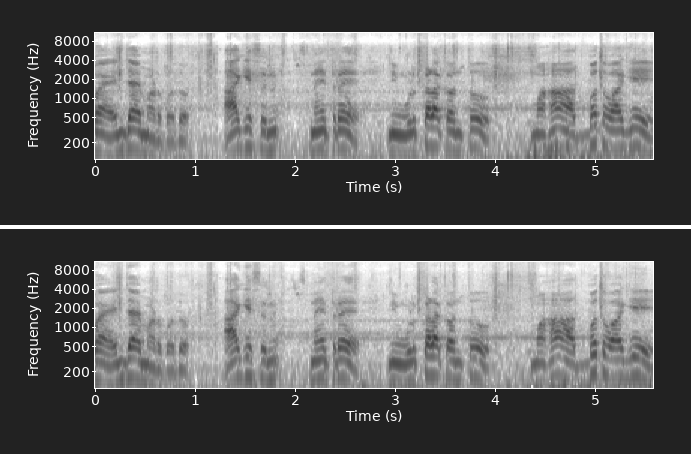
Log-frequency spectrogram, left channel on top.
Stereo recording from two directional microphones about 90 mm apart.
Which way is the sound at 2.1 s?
25° right (ahead or behind).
